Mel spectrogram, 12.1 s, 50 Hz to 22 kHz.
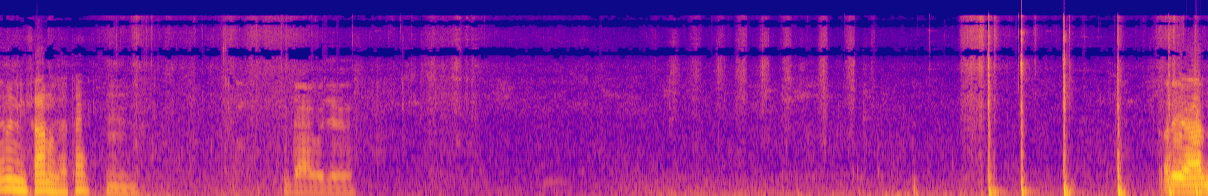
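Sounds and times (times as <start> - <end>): sickle blade rasping against mango: 6.6 - 8.8.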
